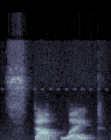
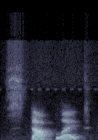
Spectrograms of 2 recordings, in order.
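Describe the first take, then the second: Both takes have the same delivery.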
